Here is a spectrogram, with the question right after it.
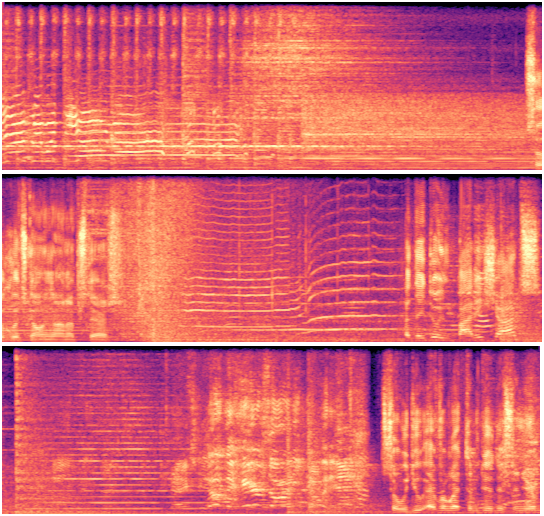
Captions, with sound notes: Cheers, we're with the owner! [LAUGHTER] So look what's going on upstairs. Hey! Woo! Are they doing body shots? No, the hair's already doing it. So would you ever let them do this in your bar?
